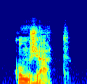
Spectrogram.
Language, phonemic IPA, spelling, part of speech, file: Occitan, /kunˈdʒat/, comjat, noun, LL-Q942602-comjat.wav
- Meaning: leave, permission to be absent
